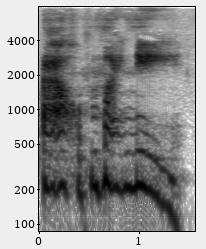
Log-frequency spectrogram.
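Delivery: high, slow little whimper; fairy in pain. A narrator's reading. Hurt fairy thinking about her knee. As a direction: moan it out small and slow. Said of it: "She thought".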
